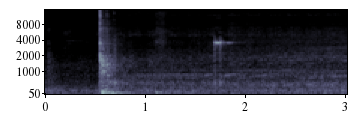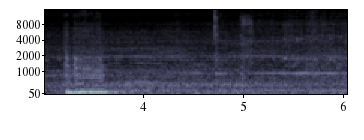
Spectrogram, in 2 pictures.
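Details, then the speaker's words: 1988 Juko ST (Super Turbo) PC XT clone with MiniScribe hard disk, first power-on after restoration; sharp switch click, then low steady hum as fan and hard disk spin up, powers on and runs normally. "Now to turn it on and see if it fires up."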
